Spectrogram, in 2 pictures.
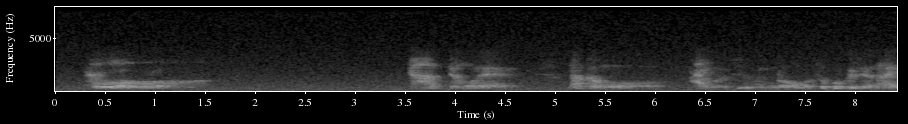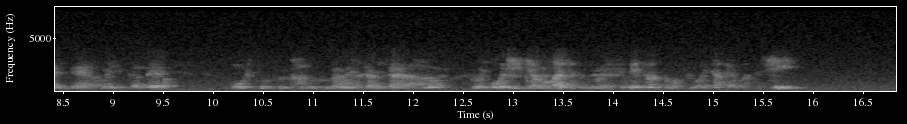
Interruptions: present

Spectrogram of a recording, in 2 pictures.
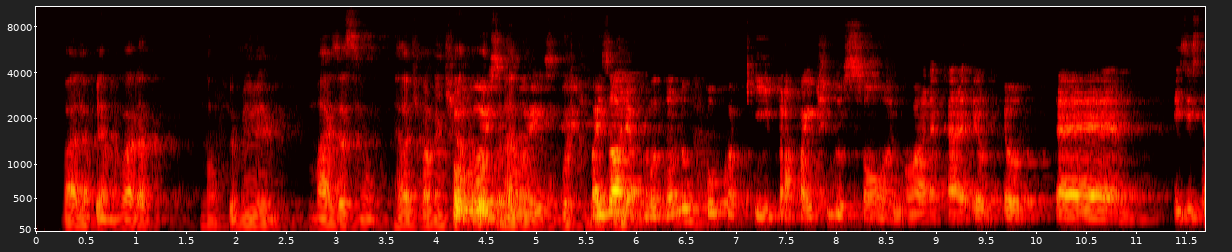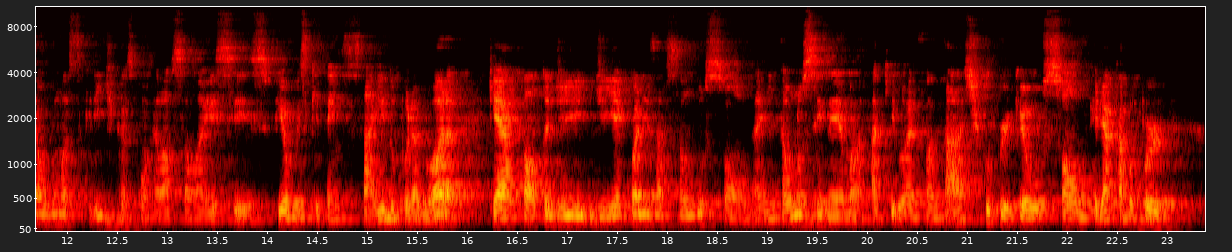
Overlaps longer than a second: present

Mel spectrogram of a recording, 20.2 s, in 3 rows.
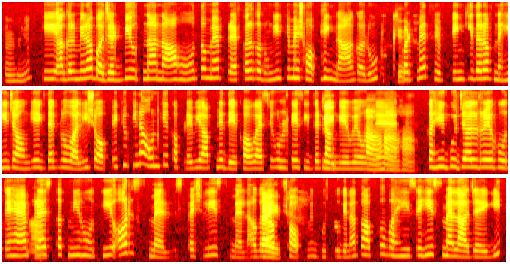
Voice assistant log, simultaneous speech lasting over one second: none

